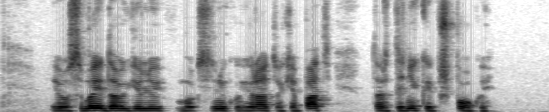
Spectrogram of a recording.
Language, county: Lithuanian, Vilnius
